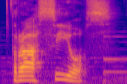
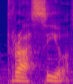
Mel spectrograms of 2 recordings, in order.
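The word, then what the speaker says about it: Trasios: does not know how to say his name tracios t-r-a-s-i-o-s tracios okay okay um i say we tell he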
